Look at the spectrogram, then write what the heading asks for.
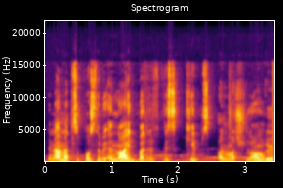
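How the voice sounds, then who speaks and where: A high-voiced, nervous invalid wife in a radio play, acted by a woman. She is imperious and complaining, with a melodramatic edge that tips toward frantic. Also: fairly even intonation, a little fast, lightly acted. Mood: indignant.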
